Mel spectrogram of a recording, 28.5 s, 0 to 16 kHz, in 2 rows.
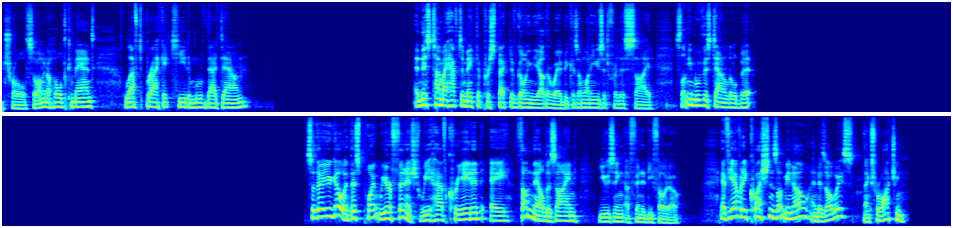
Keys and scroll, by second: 1.7 super+[, 2.3 super+[, 2.8 super+[, 4.8 BackSpace, 5.6 super+v.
